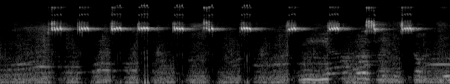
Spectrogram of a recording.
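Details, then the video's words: High, piercing chirps from a cricket repeat evenly, roughly three each second, over faint low background tones. "suara jangkrik"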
